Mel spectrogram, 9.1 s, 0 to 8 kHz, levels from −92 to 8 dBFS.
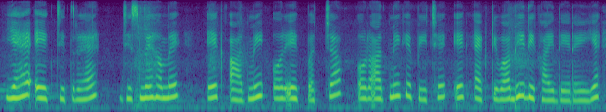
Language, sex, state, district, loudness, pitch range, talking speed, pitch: Hindi, female, Uttar Pradesh, Saharanpur, -17 LUFS, 240-285 Hz, 145 wpm, 260 Hz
